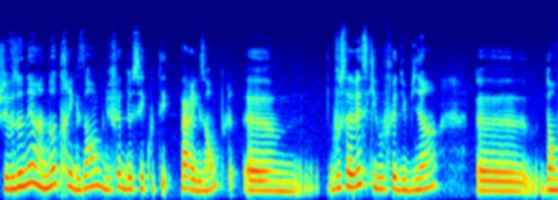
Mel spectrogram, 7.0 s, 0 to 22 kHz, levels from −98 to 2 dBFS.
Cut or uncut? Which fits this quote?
uncut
